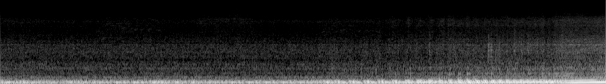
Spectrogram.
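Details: 1994 Honda Prelude with JDM H22A swap and 5-speed, started after engine bay wash with degreaser: low exhaust rumble uneven and stumbling as revs climb; suspected misfire, not confirmed.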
